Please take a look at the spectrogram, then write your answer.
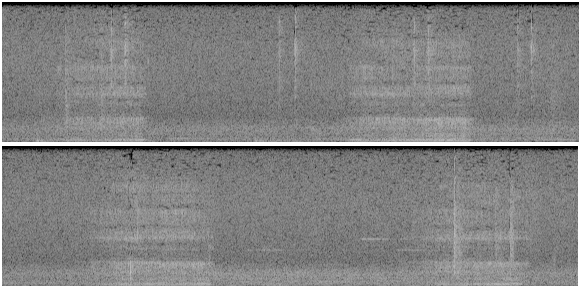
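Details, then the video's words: Bull Terrier named Soleil snoring, very tired after training: slow rasping snores about every three seconds, each a long low rattling breath with fainter breathing between, in a quiet room. "Soleil Bull Terrier - roncando"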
